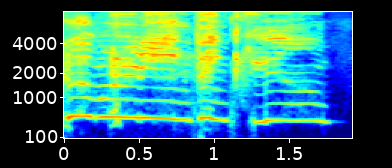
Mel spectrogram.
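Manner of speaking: big high sung-out good morning; high showy greeting. Acted. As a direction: belt the greeting up high like a warmed-up singer. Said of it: "Y'all know I had to warm up my voice".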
